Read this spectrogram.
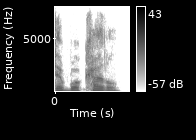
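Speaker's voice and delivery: hushed, quiet, straight-faced, dead-serious deadpan. Telling a story, the speaker voices Morgan looking him in the face, deadpan serious. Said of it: "Morgan deadpan serious looks him straight in the face and he goes".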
